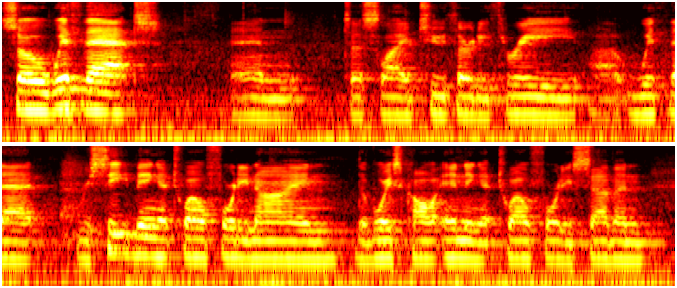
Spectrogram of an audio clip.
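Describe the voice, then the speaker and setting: Man, courtroom witness, monotone delivery, measured and formal, echoey room, noticeable background noise. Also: on the low side. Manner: measured, formal, matter-of-fact. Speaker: witness presenting records in court. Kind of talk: courtroom testimony with slides.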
